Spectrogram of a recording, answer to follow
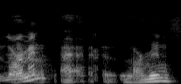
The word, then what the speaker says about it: Luhrmann: do you say his last name is it lerman yeah anyway um and i was actually nervous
